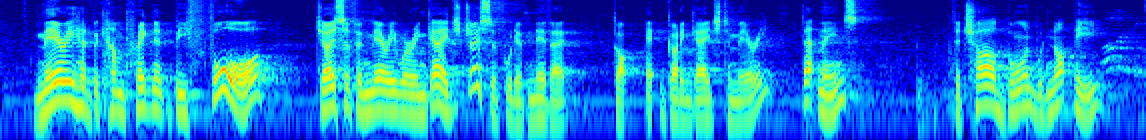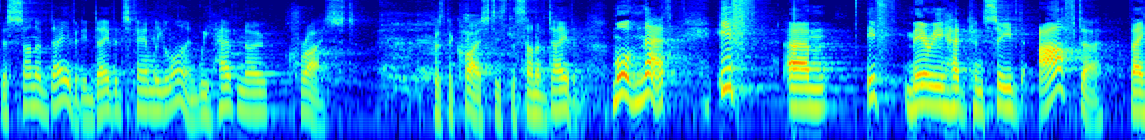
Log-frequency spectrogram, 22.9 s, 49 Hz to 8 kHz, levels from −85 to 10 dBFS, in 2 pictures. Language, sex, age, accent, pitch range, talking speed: English, male, 50-69, Australian, 125-180 Hz, 150 wpm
